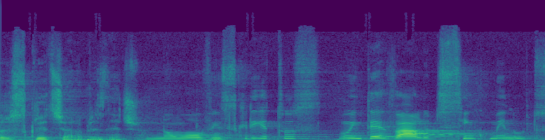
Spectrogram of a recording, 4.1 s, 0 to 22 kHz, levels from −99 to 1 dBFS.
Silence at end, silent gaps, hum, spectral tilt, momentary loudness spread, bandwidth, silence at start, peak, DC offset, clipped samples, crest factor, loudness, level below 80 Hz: 0 s; none; none; -4.5 dB/octave; 15 LU; 18.5 kHz; 0 s; -8 dBFS; under 0.1%; under 0.1%; 22 dB; -30 LUFS; -48 dBFS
